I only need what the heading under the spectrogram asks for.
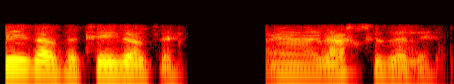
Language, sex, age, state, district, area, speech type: Bengali, male, 45-60, West Bengal, Cooch Behar, urban, conversation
